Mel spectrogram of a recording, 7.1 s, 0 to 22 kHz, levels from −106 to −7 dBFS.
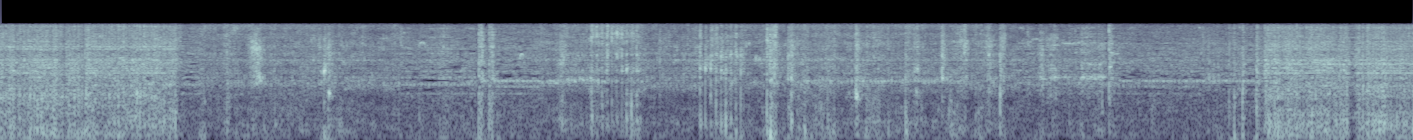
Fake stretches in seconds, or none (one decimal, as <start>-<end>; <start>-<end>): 1.0-2.0; 2.7-5.1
